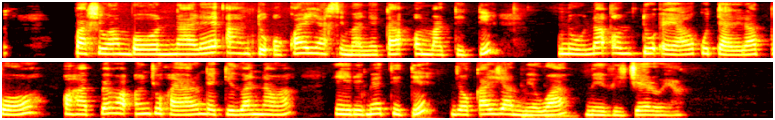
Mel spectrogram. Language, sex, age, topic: Oshiwambo, female, 25-35, agriculture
